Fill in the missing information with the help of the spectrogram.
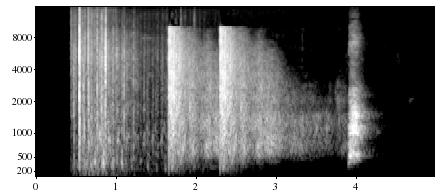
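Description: Pigeons' wings clattering in a quick flurry as they take off, then two shotgun shots about two thirds of a second apart, each with a long fading echo. A single short sharp sound follows near the end.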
